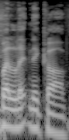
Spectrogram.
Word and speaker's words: Biletnikoff: Biletnikoff.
